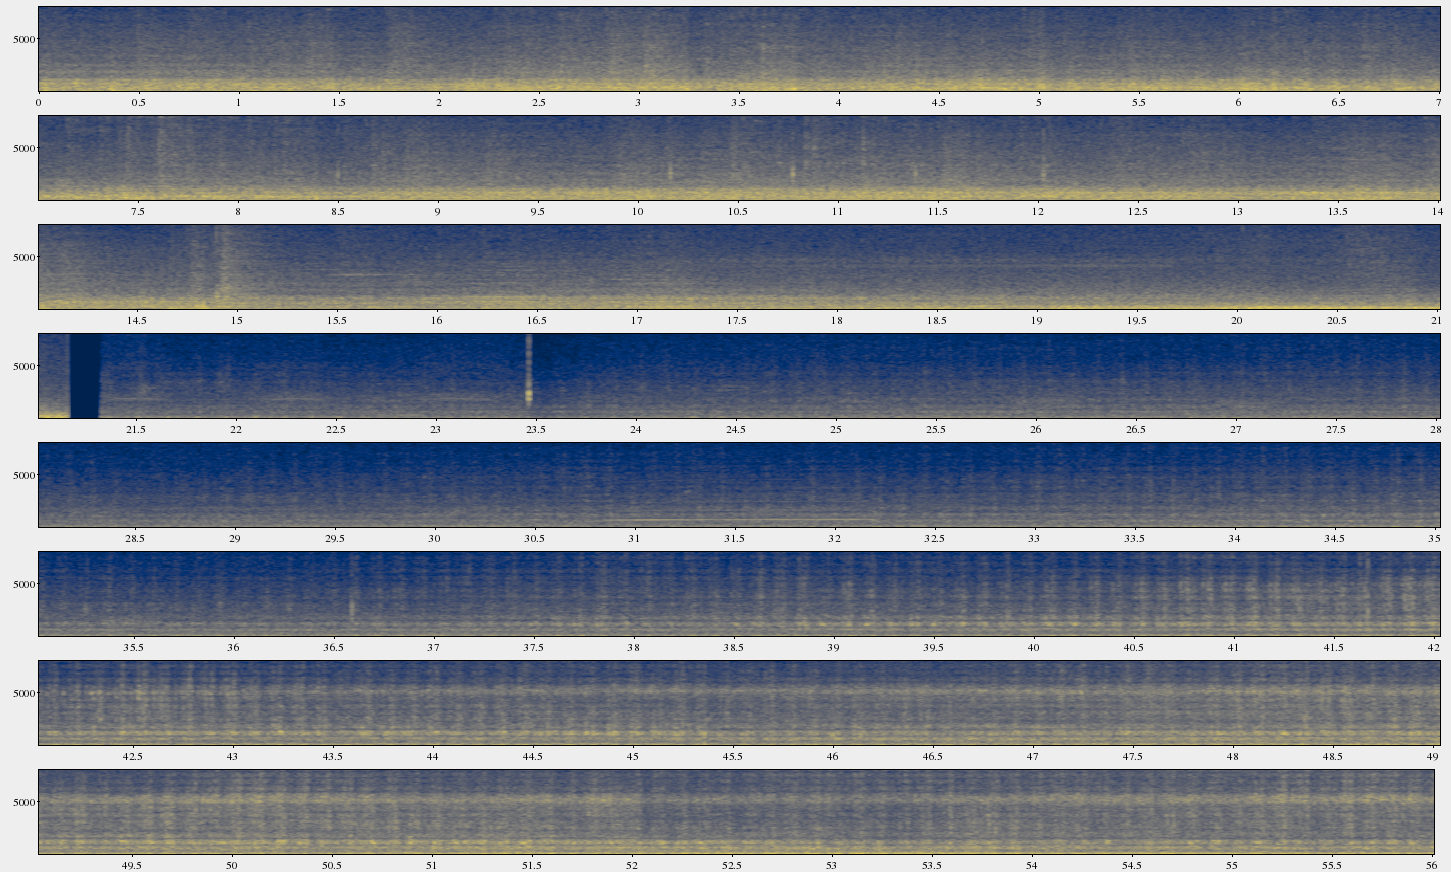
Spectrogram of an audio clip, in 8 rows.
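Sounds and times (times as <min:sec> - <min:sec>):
distant locomotive engine: 0:00.0 - 0:56.0
train wheels clattering over joints: 0:00.3 - 0:15.4.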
